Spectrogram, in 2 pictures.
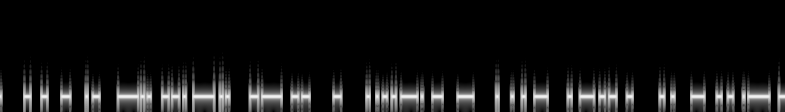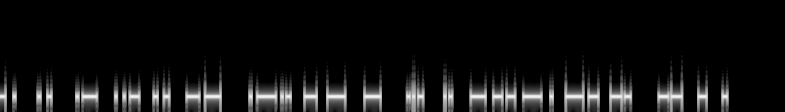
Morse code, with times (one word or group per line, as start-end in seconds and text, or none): none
